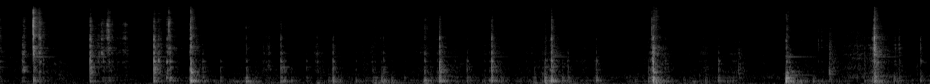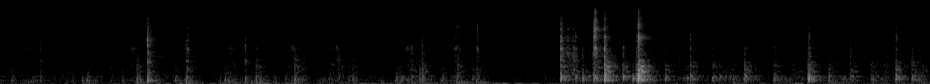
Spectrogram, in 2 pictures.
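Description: Hand screwdriver driving a stainless steel screw through a metal mounting plate: a run of irregular clicks and scrapes as the screw turns and cuts its own threads into plastic. The clicks come thickest a little past the middle.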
